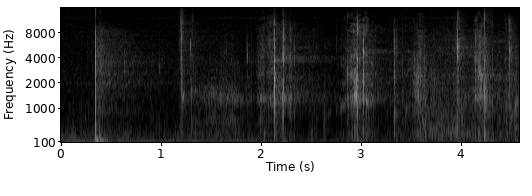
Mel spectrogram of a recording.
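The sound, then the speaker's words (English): Crisp crunching as a woman bites and chews a raw carrot, a sharp snap followed by a run of irregular wet crunches and munches, with no talking. “She was crunching and munching at the end there, if you didn't quite catch that.”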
